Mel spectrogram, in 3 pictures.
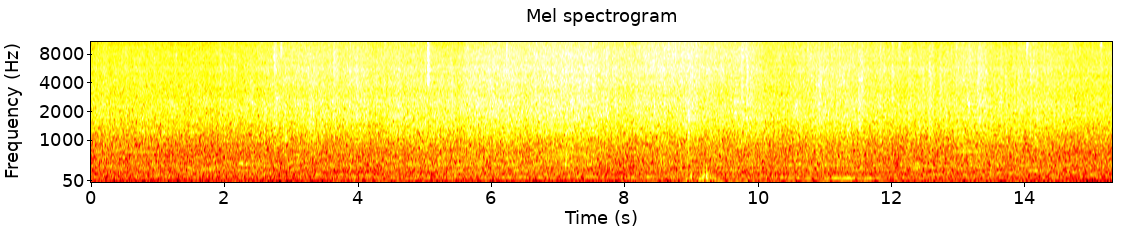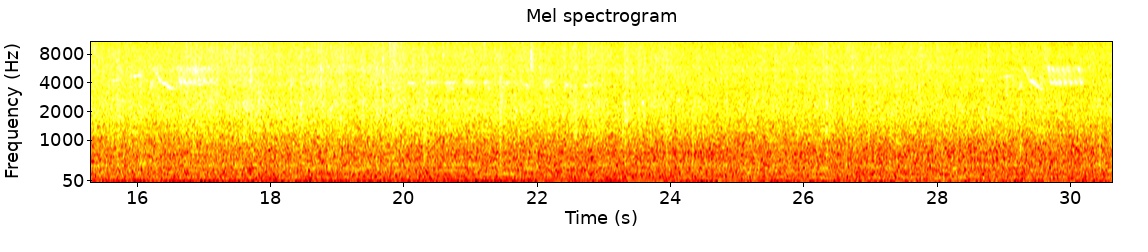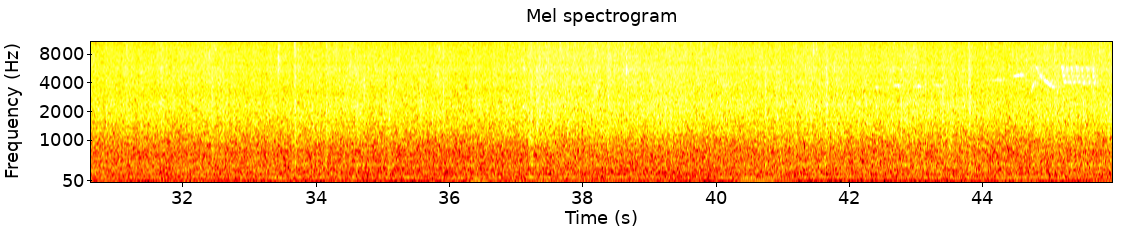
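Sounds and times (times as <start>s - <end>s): heavy rain pouring: 0.0s - 45.9s.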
